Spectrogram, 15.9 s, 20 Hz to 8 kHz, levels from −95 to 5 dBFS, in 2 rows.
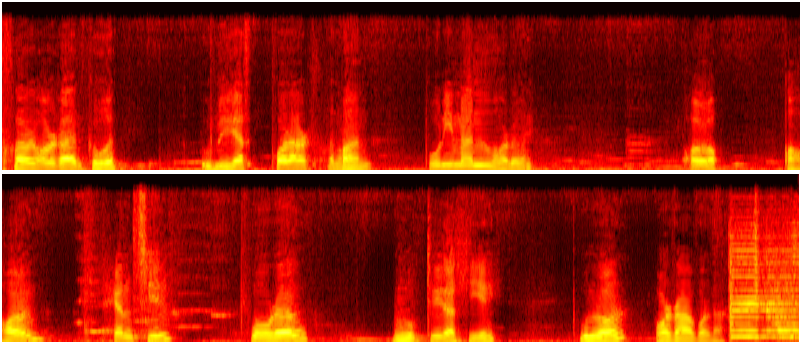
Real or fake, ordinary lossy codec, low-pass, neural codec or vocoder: fake; none; 7.2 kHz; codec, 16 kHz, 0.5 kbps, X-Codec, HuBERT features, trained on general audio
